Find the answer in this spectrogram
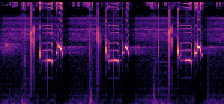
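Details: Male red prinia (prenjak merah) in lively, persistent song, meant as a tutor recording for other prinias: sharp doubled high chirps with a short downward twist, repeated roughly once a second against a steady thin ringing tone and faint low rumble.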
